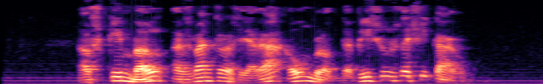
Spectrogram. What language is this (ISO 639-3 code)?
cat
